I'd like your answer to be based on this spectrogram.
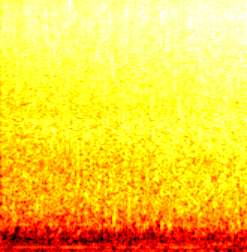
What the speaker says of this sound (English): the water's moving pretty fast over this area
